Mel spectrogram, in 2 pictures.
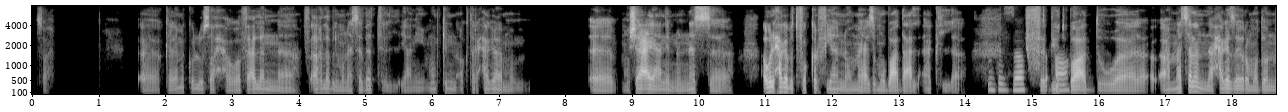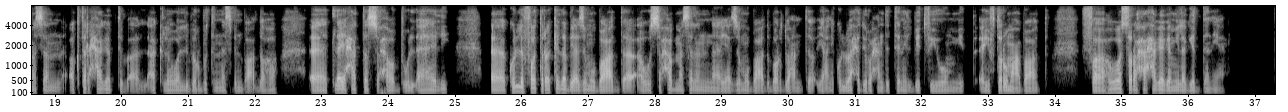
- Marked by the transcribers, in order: other street noise; other background noise
- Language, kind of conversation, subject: Arabic, unstructured, هل إنت مؤمن إن الأكل ممكن يقرّب الناس من بعض؟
